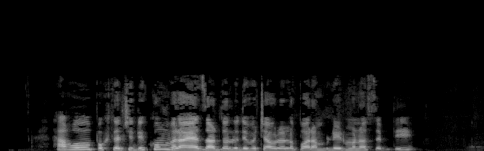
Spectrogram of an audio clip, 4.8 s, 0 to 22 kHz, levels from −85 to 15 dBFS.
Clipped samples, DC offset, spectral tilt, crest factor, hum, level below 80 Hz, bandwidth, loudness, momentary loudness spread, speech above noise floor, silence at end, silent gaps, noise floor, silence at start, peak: under 0.1%; under 0.1%; -3 dB/octave; 22 dB; none; -80 dBFS; 11.5 kHz; -21 LUFS; 16 LU; 45 dB; 0.75 s; none; -67 dBFS; 0.55 s; -2 dBFS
